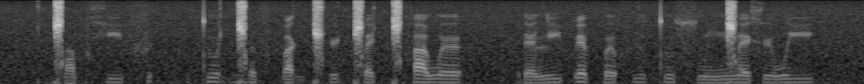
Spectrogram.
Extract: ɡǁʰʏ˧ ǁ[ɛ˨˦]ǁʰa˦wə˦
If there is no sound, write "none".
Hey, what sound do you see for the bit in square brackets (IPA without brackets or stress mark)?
ɛ˨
